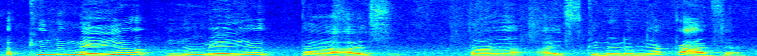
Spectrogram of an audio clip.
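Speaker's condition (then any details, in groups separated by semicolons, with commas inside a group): Cerebral palsy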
